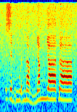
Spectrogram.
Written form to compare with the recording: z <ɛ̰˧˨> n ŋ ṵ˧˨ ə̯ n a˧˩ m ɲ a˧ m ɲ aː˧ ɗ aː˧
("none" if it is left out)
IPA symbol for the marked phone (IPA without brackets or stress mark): ɛ̰˧˨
